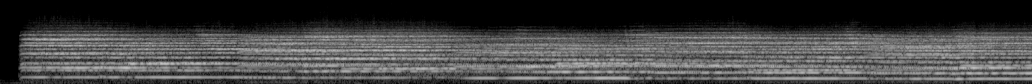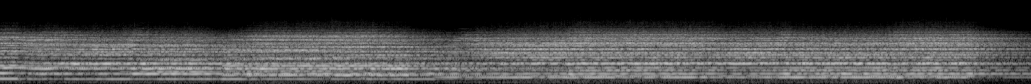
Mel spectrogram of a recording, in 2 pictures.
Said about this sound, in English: going to run the mellotron with the classic three violins sound, which is one of the most famous string sounds from the mellotron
